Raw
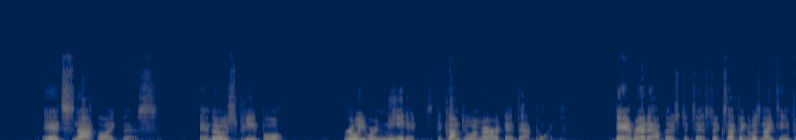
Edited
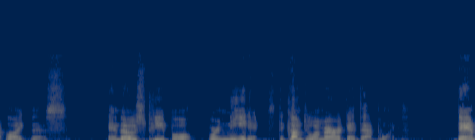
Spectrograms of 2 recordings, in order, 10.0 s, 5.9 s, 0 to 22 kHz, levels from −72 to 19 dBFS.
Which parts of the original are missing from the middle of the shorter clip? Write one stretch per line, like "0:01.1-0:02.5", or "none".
0:03.8-0:04.6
